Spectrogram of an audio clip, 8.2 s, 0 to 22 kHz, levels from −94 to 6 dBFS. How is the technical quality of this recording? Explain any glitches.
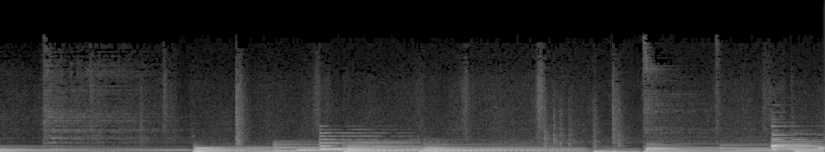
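The recording is marred by a mains buzz. It starts at 1.21 s and runs to the end. The hum is built on a 60 Hz supply. A dimmer, rectifier or poor shielding lets sharp switching spikes into the signal path, twice per mains cycle. Those spikes carry a dense ladder of 60 Hz harmonics reaching into the kilohertz range. The result is a steady, raspy buzz rather than a smooth hum. It sits roughly 30 dB below the wanted sound.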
